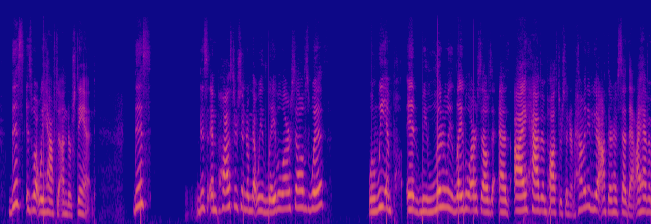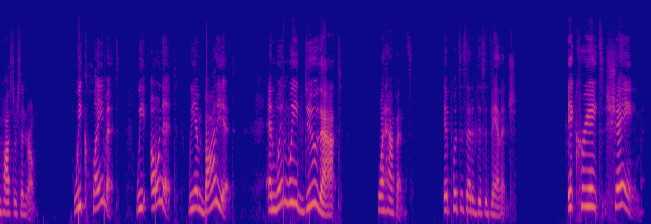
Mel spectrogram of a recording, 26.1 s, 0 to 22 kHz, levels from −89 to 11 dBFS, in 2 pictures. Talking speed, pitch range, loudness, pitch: 155 wpm, 220-300 Hz, -32 LUFS, 255 Hz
